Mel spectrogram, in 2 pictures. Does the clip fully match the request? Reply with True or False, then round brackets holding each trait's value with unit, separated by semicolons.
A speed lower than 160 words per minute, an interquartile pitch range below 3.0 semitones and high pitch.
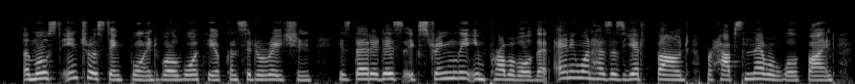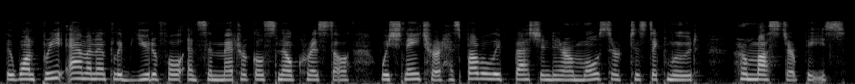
True (150 wpm; 2.5 semitones; 225 Hz)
